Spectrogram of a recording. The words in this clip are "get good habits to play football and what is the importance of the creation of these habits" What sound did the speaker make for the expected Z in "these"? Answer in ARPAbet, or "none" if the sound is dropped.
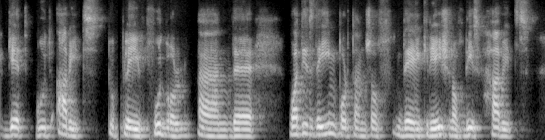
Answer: S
